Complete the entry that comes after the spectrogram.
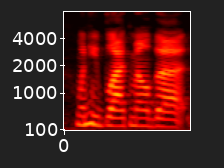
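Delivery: normal talking voice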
